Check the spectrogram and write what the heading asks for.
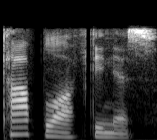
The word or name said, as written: toploftiness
